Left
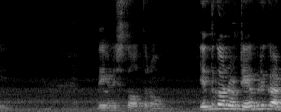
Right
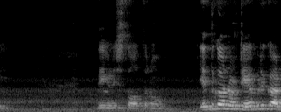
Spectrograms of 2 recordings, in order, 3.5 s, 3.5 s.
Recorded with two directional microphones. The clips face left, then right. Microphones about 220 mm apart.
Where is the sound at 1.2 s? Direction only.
10° left (ahead or behind).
